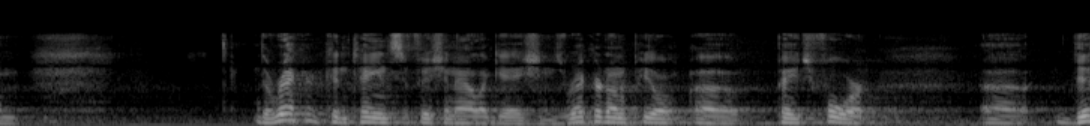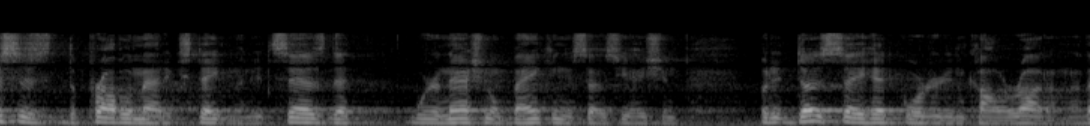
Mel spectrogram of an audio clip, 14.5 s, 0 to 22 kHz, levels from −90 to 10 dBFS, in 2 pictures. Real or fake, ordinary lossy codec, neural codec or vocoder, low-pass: real; MP3, 48 kbps; none; 7.2 kHz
